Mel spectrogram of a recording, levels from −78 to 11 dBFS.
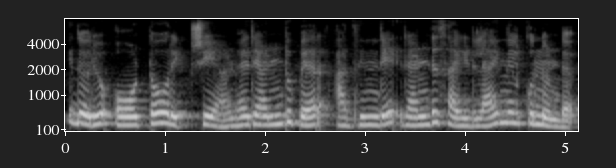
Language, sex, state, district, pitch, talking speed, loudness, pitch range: Malayalam, female, Kerala, Kollam, 225 Hz, 95 wpm, -13 LUFS, 210-255 Hz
